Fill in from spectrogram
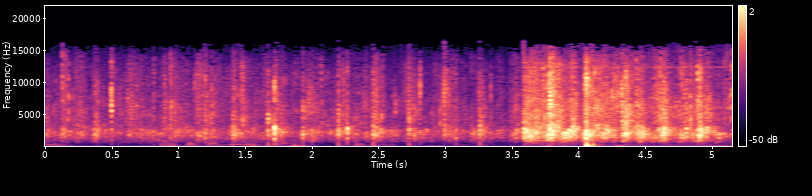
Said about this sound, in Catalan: li donem un fort aplaudiment i li agraïm que existeixi.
